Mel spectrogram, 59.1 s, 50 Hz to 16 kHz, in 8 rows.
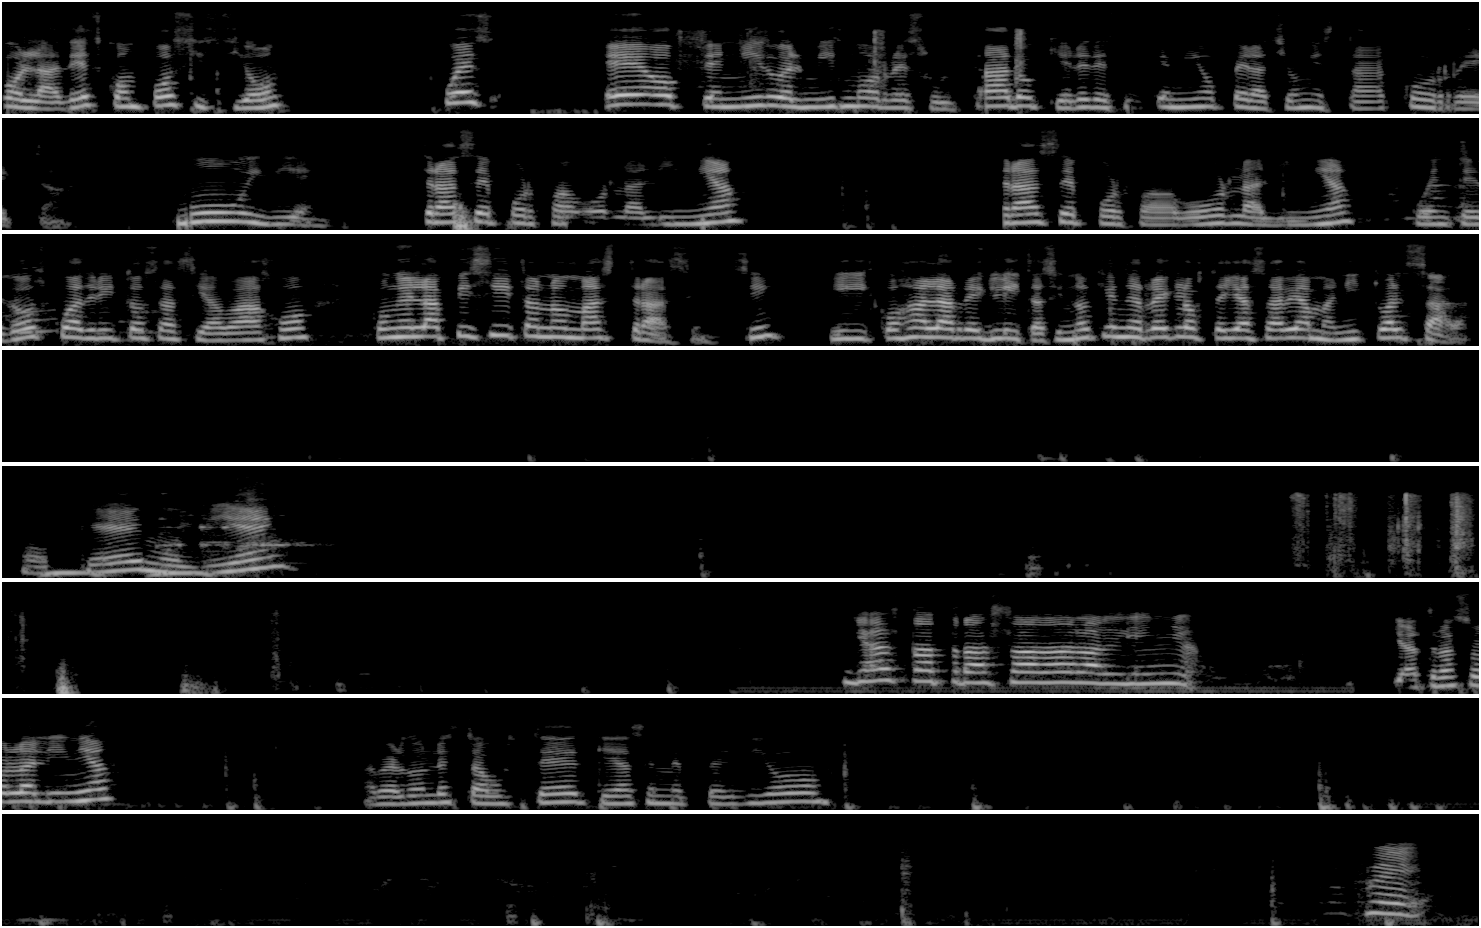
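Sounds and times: faint whispering voices: 52.2s - 55.8s.

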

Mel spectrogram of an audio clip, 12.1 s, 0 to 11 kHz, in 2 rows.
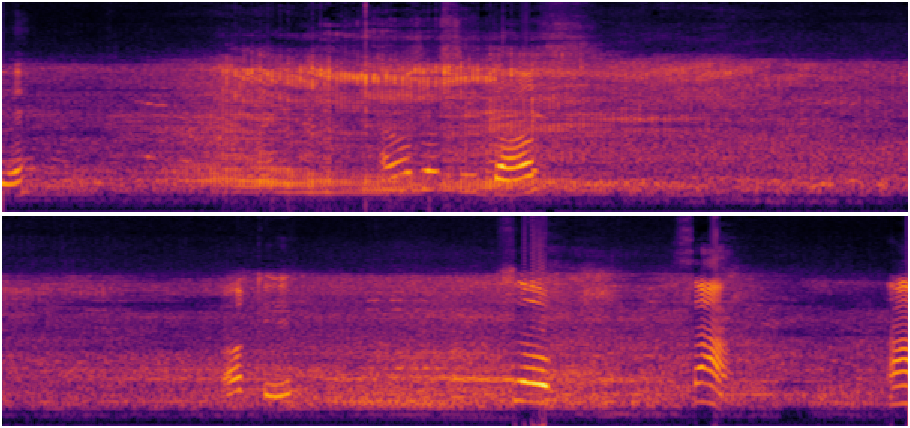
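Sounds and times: engine running: 0.4s - 12.0s.

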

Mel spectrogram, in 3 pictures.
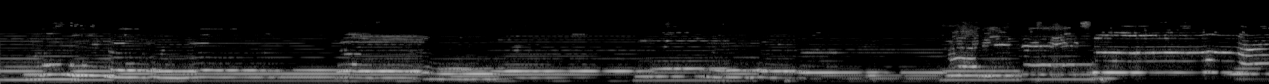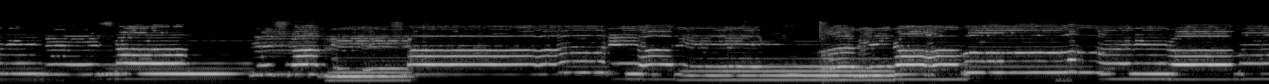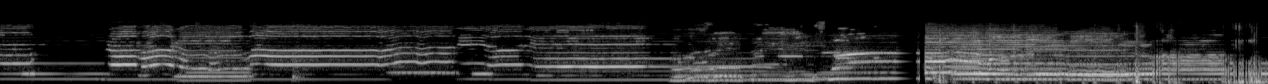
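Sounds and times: harmonium: 0.0s - 34.0s, 34.6s - 38.0s
girl singing: 0.3s - 2.3s, 3.4s - 4.2s, 9.4s - 14.6s, 15.2s - 25.8s, 26.4s - 38.0s.

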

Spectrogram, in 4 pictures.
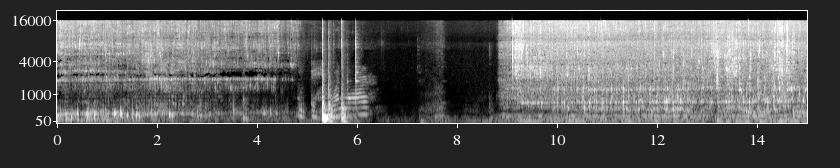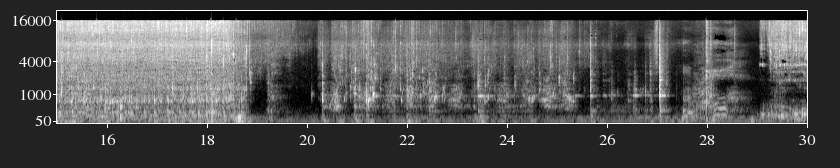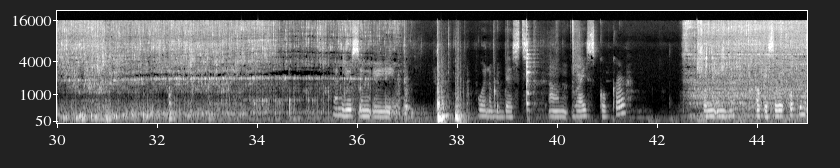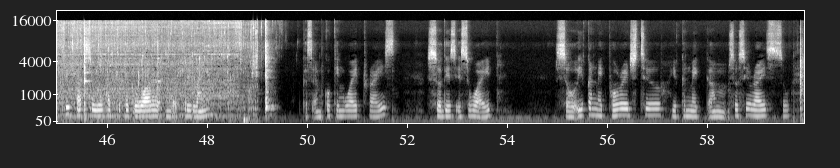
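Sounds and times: water pouring into drain: 0.0s - 4.8s, 8.9s - 18.9s, 29.1s - 35.9s, 42.5s - 49.1s
water sloshing: 20.2s - 26.1s.

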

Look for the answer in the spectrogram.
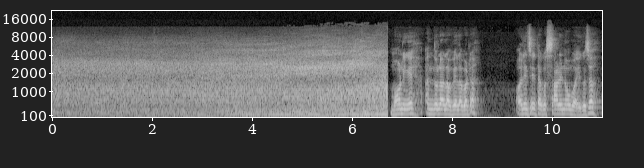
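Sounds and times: low engine hum: 0.0s - 6.8s
road traffic noise: 0.0s - 6.8s.

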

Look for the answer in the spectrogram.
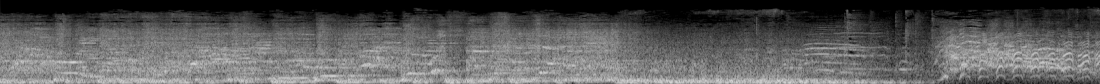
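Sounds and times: music: 0.0s - 8.6s
high-pitched cackling laugh: 9.4s - 11.0s.

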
